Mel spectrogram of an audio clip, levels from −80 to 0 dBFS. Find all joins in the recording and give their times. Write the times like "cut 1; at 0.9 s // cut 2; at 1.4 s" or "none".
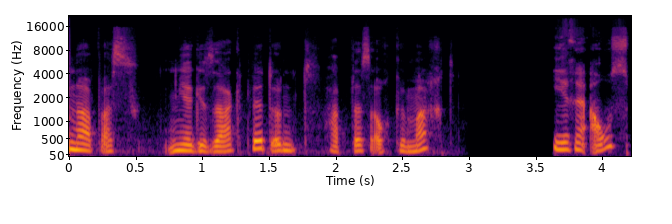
none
